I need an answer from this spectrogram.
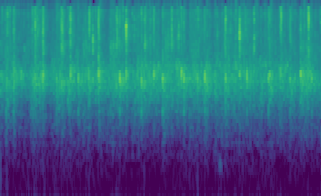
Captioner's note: audience applauds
